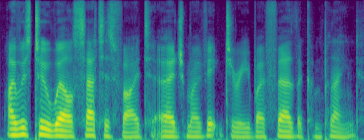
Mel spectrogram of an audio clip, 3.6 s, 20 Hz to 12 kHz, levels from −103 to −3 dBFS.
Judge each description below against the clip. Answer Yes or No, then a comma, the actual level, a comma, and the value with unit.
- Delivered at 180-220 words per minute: Yes, average, 200 wpm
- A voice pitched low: Yes, low, 120 Hz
